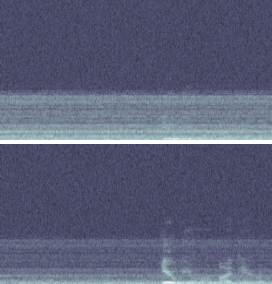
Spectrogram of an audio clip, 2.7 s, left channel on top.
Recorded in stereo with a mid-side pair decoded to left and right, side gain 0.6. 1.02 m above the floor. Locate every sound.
1.6 s a man speaking: 50° right, 4 m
